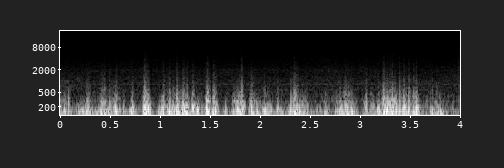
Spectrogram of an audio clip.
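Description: Loud, irregular rubbing rumble of a shirt against a clip-on microphone as the arm works, with the scratchy strokes of a marker writing on a whiteboard.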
